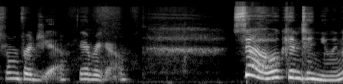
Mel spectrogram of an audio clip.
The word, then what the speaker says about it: Phrygia: Phrygia. Marsyas from Phrygia. There we go. So, Marsyas from Phrygia.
